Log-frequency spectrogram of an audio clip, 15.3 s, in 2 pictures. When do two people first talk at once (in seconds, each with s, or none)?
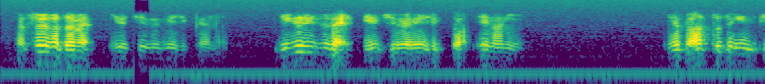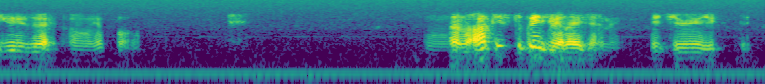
12.1 s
